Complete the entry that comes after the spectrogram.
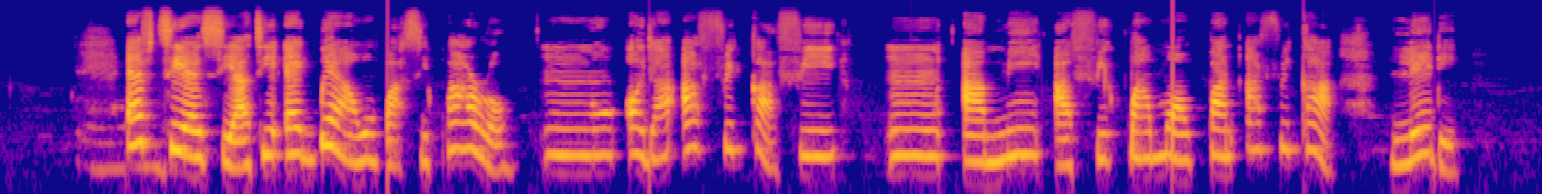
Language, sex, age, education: Yoruba, male, 15-29, tertiary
